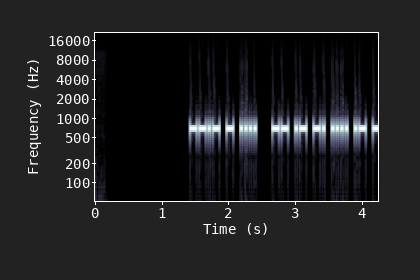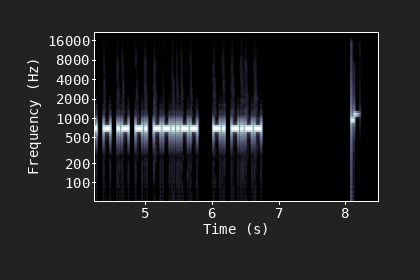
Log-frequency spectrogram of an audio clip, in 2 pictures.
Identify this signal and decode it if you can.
Morse code, heard as a keyed tone, about 36 wpm, 700 Hz. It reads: QTH MANHATTAN, NY
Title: Practice QSO - Exchange 1 - Beginning - 35wpm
